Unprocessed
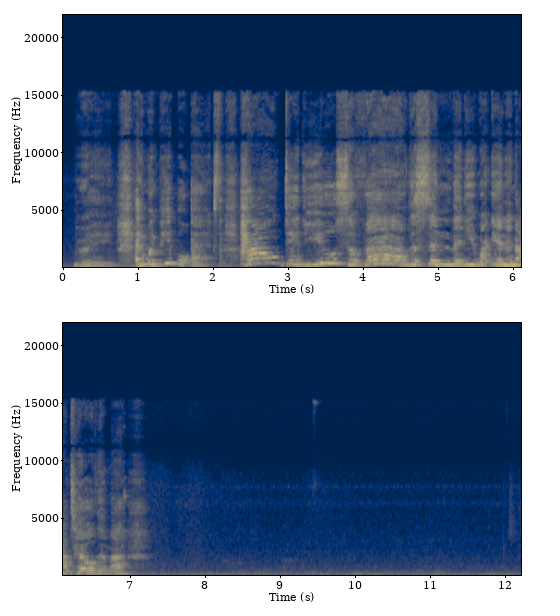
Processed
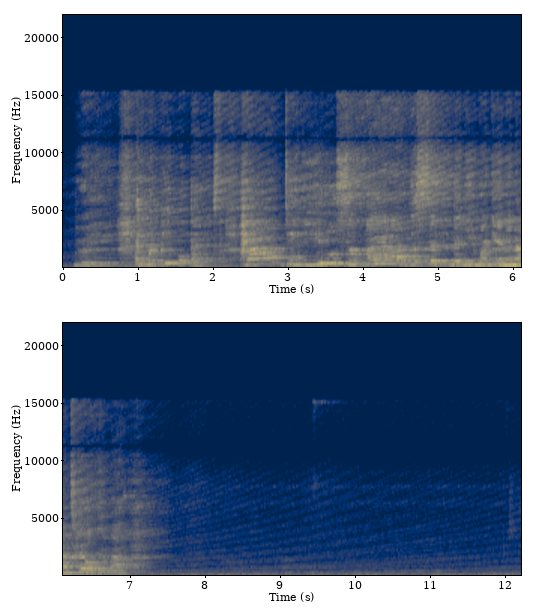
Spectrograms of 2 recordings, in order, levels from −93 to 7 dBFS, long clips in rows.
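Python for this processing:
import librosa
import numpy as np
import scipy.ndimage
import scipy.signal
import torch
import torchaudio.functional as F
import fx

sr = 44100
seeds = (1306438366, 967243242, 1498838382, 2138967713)

y = fx.rev_gated(x, sr, seeds[0], gate_ms=430, shape='falling', drr_db=3.5)
y = fx.comb_cascade(y, sr, direction='rising', hz=0.3)
y = F.gain(torch.from_numpy(y), 3.0).numpy()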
